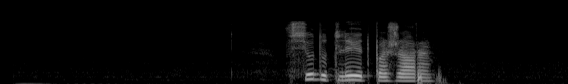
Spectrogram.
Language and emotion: Russian, sad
